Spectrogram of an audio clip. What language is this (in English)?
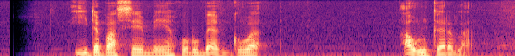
Sinhala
